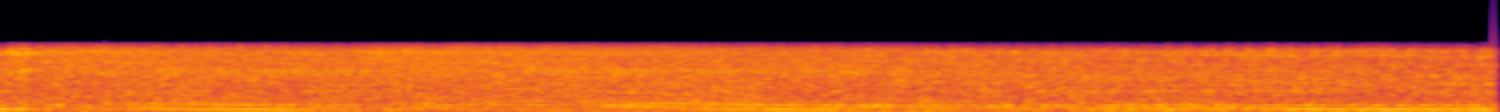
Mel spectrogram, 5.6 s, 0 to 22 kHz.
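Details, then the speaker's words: 1973 International 1310 1-ton truck, 392ci V8, T-34 5-speed, 34,438 original miles, warm after driving all morning: steady even idle with a low rumble, no knocks or misses; normal warm idle. "i think i wanna give her a fire up but y'all listen to it it's not a cold start it's uh i've been driving it all morning"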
